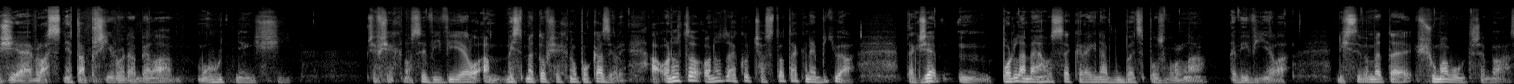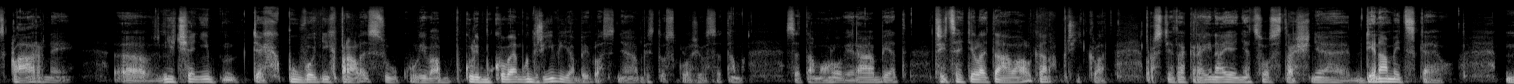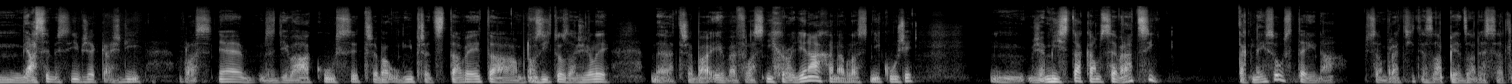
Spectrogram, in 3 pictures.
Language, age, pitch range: Czech, 50-69, 105-125 Hz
